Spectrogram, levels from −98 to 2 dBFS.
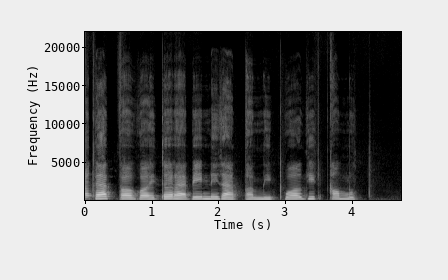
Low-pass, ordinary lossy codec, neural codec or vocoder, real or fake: none; none; codec, 44.1 kHz, 1.7 kbps, Pupu-Codec; fake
